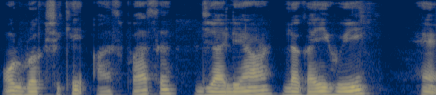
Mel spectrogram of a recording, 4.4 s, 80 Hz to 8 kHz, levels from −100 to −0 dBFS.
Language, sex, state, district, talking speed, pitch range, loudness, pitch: Hindi, male, Bihar, Vaishali, 110 wpm, 100-115 Hz, -37 LUFS, 105 Hz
